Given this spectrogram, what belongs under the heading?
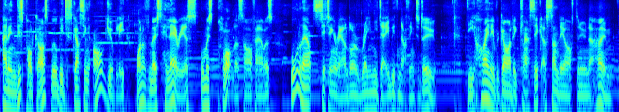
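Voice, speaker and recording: A wry Englishman co-hosting a podcast, teasing his co-hosts in relaxed chat. His voice sits very low. Faint music plays underneath. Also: moderate pace. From England. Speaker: podcast co-host. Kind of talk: casual chat.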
